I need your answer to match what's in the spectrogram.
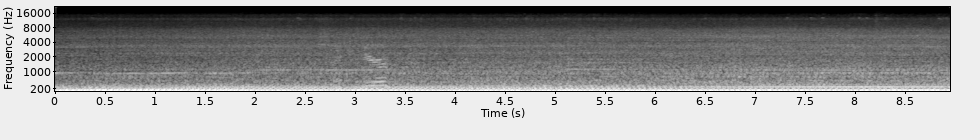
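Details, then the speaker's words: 4L80E automatic that had whine and no gears, after new fluid and a filter replacing one found clogged solid, on a test drive: steady low cruising drone, no slipping, flare, clunk or whine; transmission working normally. "New fluid and um new filter put back in and fired her up, took it for a run. Uh no slipping, no noise."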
